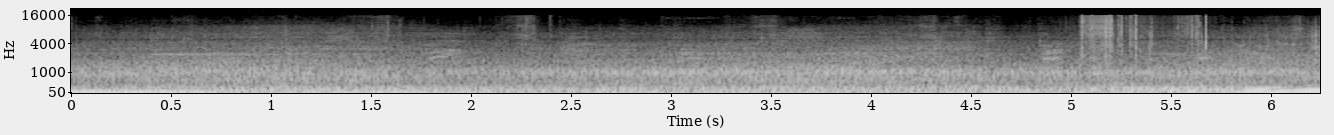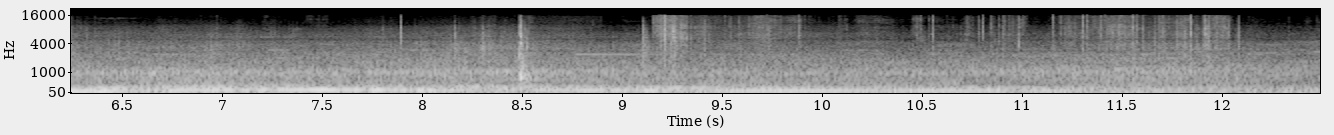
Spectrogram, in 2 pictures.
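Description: Road traffic going by: a low rumble at first, then about halfway through a vehicle's engine note climbs, peaks and settles as it accelerates past. A few short clicks come through.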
